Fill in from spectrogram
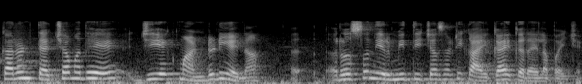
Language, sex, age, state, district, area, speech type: Marathi, female, 60+, Maharashtra, Sangli, urban, spontaneous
